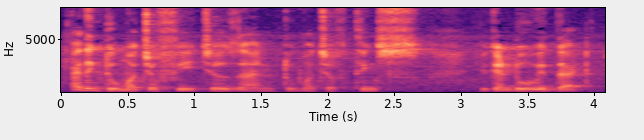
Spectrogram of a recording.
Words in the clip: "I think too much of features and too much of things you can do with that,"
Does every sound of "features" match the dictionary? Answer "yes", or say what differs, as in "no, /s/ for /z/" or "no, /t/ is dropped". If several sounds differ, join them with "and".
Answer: yes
